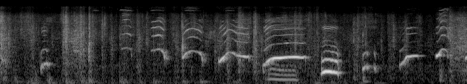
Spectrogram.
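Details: Four-week-old white English cream golden retriever puppies whimpering indoors: high, bending squeaks and yelps, some rising then falling, several overlapping in quick, irregular succession.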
